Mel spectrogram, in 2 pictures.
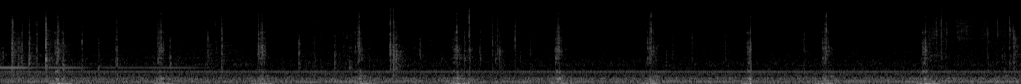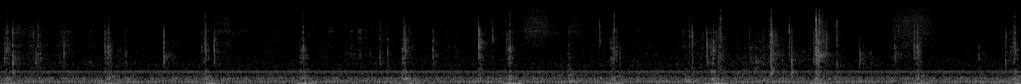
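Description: Irregular light clicks and taps, busier from about nine seconds in, over a steady room hum with a faint held tone.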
